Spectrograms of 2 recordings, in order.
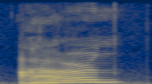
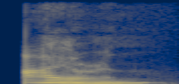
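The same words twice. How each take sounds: First: The R sound is left out. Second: The R sound is clearly pronounced. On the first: "You don't really do the R" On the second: "I keep saying iron"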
